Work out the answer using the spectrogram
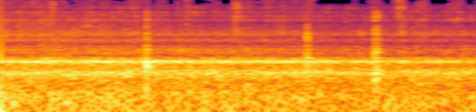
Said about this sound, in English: But we could hear the wind whistling over the top of the crab flute, this wind instrument that the crab has made.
